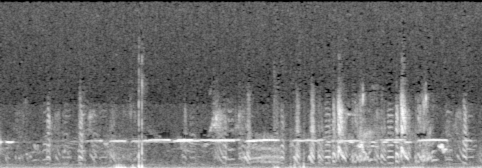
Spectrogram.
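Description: Faint outdoor nature ambience: many short, scattered animal chirps over a thin, steady high-pitched whine.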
